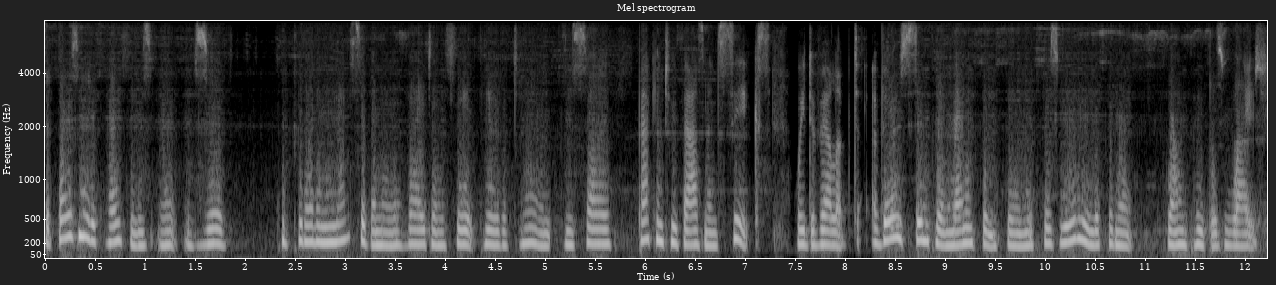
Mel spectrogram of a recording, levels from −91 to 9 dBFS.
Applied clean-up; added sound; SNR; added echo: neural separator model SepFormer DNS4.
